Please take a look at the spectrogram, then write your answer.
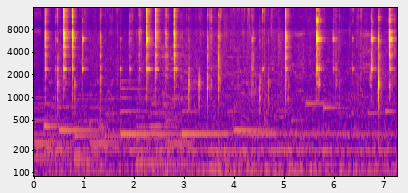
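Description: A spoon mixing masala with oil and salt in a bowl, giving repeated close clinks and scrapes in an uneven rhythm against a low background hum.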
